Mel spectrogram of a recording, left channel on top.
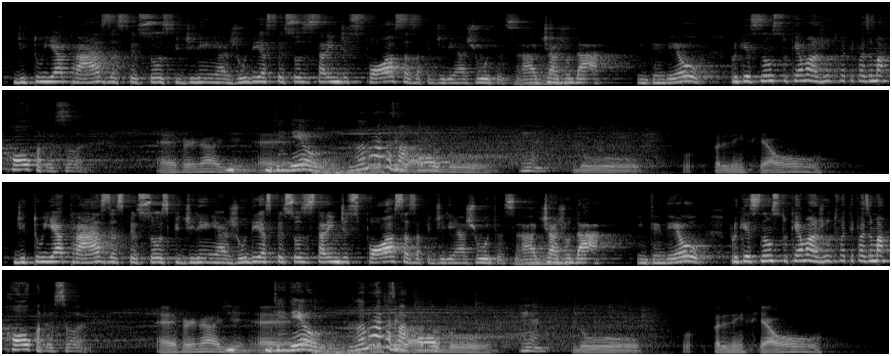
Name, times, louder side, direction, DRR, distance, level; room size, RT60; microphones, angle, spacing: voice 1, 0.1-6.0 6.4-9.7 11.1-11.2 11.5-13.3 14.1-14.3, right 4 dB, 45° right, 0.6 m, -26 dB
voice 2, 5.1-5.6 10.4-11.9 12.6-13.8 14.6-15.3 15.7-17.1, right 4 dB, 85° right, 0.7 m, -34 dB
Cheering / Applause, 7.7-15.4, right 1 dB, 65° right, 7.4 m, -44 dB
23.5 x 20.5 x 6.7 m
head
